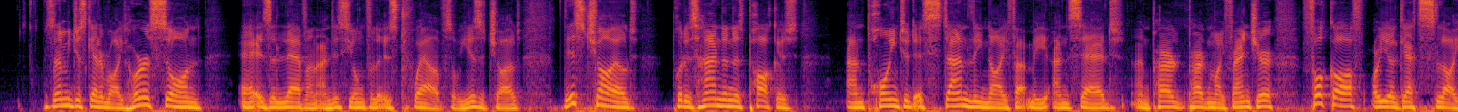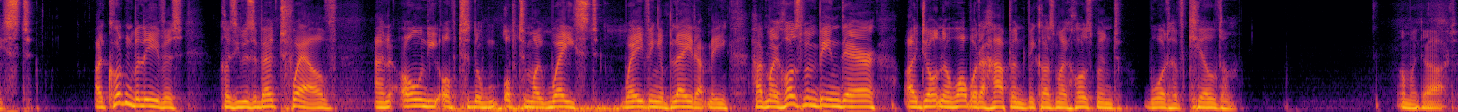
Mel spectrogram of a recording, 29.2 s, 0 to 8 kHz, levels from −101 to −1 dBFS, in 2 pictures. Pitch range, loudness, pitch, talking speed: 115-145 Hz, -22 LUFS, 125 Hz, 200 wpm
